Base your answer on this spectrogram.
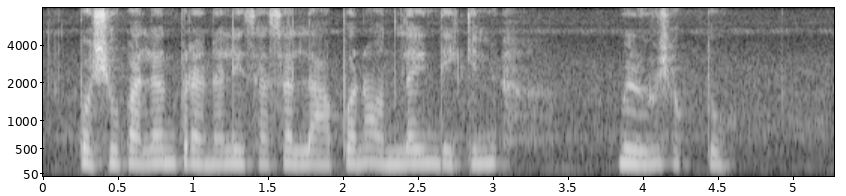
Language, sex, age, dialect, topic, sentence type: Marathi, female, 25-30, Varhadi, agriculture, statement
